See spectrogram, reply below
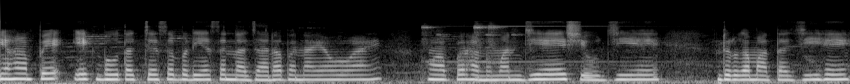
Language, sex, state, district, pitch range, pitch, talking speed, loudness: Hindi, female, Bihar, West Champaran, 215-230 Hz, 220 Hz, 170 wpm, -16 LUFS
